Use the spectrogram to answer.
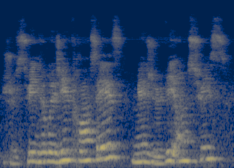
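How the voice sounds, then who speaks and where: A woman's voice: mid-range voice, animated, measured pace, warm tone. A woman reading scripted questions and answers in a French lesson dialogue. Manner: asks scripted questions plainly. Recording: echoey room, voice from a distance.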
